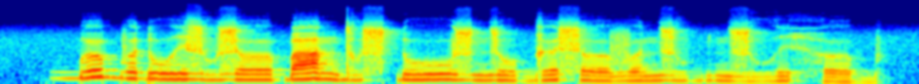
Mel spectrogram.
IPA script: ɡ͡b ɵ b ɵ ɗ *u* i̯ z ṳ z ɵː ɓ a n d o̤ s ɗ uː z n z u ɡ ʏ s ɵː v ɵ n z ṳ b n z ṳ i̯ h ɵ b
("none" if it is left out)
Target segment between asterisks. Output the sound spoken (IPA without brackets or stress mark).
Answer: uː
